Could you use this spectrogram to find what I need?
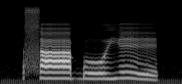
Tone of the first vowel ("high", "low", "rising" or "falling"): high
